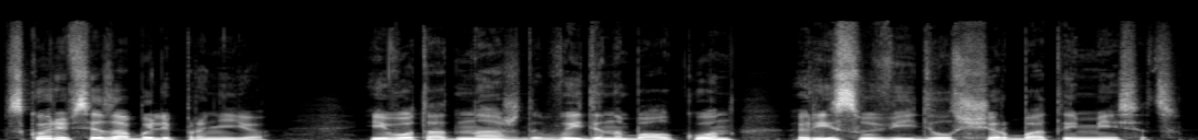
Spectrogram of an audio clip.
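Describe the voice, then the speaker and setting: A man's voice: medium pitch, expressive, normal speed, darkish tone, no room sound, clean studio sound. A man reading a humorous first-person story aloud as an audiobook narrator. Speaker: audiobook reader.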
